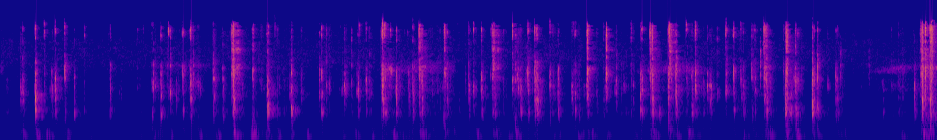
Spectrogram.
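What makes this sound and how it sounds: Fingertips type steadily on a black plastic keyboard with hollow, round pastel retro keycaps. Rapid, dry clicks and clacks come in quick bursts, each keystroke sharp and short with a bright, hollow plastic tone. There are brief pauses between runs.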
